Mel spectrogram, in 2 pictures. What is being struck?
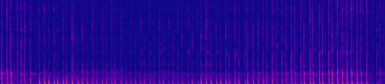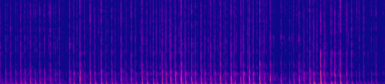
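Small plastic food container.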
